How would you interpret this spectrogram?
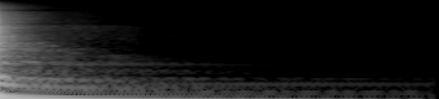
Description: hi tom drum one shot d key

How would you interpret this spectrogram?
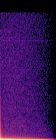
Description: long room reverb bass drum single hit g key

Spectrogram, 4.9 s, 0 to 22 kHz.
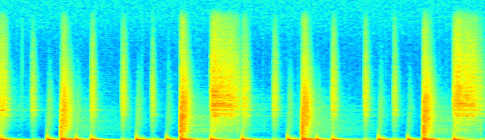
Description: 99 bpm drum loop f key

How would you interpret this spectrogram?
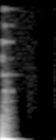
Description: bass drum single hit c key

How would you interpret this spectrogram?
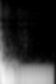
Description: hip hop steel kick drum sound f key

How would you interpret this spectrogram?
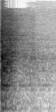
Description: old school hip hop snare drum sound g sharp key

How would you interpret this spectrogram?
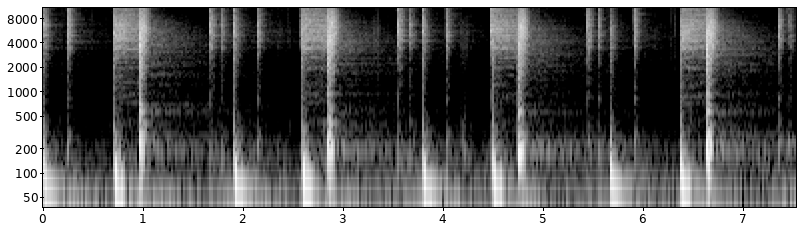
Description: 76 bpm drum groove a sharp key

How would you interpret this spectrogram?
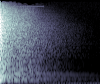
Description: long steel snare drum sound c key

